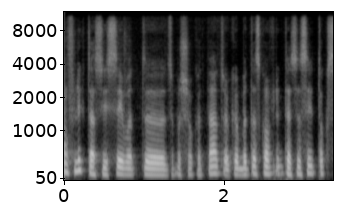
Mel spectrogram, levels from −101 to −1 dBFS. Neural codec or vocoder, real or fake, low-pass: codec, 24 kHz, 0.9 kbps, DualCodec; fake; 10.8 kHz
